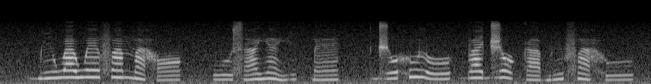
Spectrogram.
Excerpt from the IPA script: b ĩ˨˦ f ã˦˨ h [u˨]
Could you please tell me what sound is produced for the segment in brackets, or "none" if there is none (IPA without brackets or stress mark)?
u˧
